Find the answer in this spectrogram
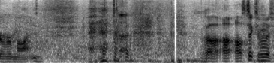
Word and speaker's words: Vermaeten: Vermeeten is good, but I prefer Vermonten.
